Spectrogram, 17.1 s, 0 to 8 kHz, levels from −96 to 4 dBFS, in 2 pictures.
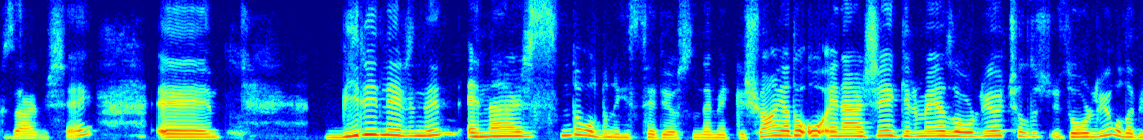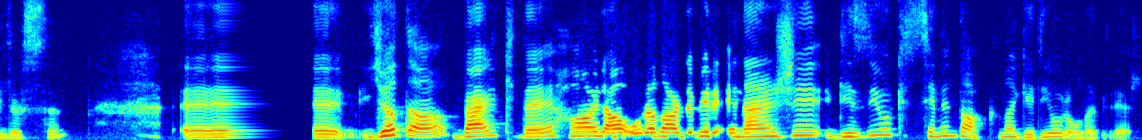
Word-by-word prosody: güzel 170 -2 -7
bir - - -21
şey. 285 +5 -6 0.5
Eee, 190 0 +2 0.8
birilerinin 295 - +2
enerjisinde 245 +6 0
olduğunu 220 - -1
hissediyorsun 170 -1 -6
demek 165 -1 -6
ki 175 - -9
şu 225 +7 -4
an 270 - +1
ya 275 -1 +3
da 280 - +5
o 265 0 +3
enerjiye 250 +2 0
girmeye 255 +1 -1
zorluyor 250 +2 +1
çalış 235 -5 -8
zorluyor 210 +9 0
olabilirsin. 180 - -6 0.9
Eee, 190 0 -3 0.8
ya 270 +9 +5
da 235 -5 +3
belki 230 +2 +3
de 205 +4 0
hâlâ 245 -3 +3
oralarda 225 +1 +4
bir 245 -1 +1 0.2
enerji 230 +6 +1
geziyor 260 - -3
ki - - -24
senin 255 +2 -5
de 240 - 0
aklına 210 +2 -4
geliyor 195 +3 -5
olabilir. 165 - -12
230 Hz, 130 wpm, -20 LUFS, 190-270 Hz, 0.9 s, da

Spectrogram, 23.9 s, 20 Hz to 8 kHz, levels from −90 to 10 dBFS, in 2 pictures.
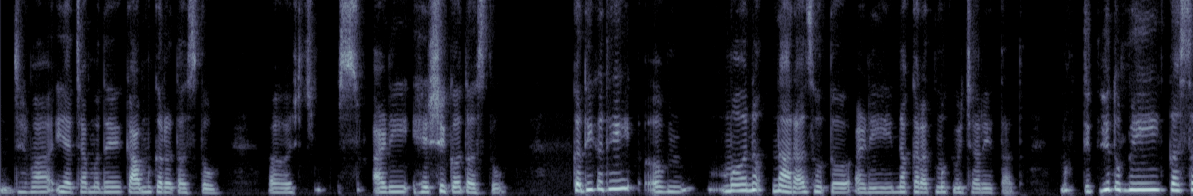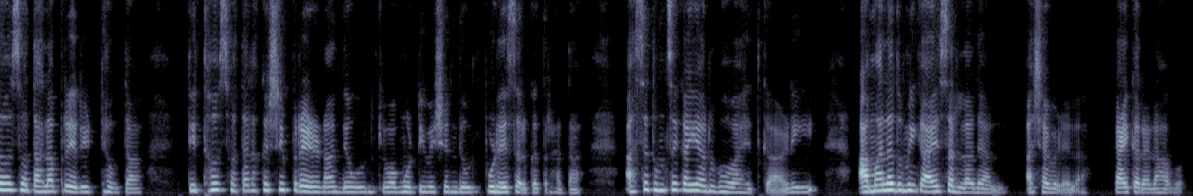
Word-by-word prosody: जेव्हा 200 0 -6
याच्यामध्ये 195 0 -5
काम 185 +1 0
करत 190 -2 -4
असतो 170 -2 -2 0.6
अ, - - -4 0.2
सी 280 - -16 0.2
श - - +1
आणि 200 +1 -2
हे 195 +2 -1
शिकत 200 -1 -1
असतो. 170 -2 -3 0.7
कधी-कधी 310 +6 +4 0.2
अं, 205 0 -4 0.5
मन 250 +2 +4 0.2
नाराज 195 -2 +2
होतं 180 -3 -3
आणि 180 +1 -7
नकारात्मक 195 -1 -5
विचार 180 -1 -7
येतात. 175 -1 -10 0.5
मग 255 - -5
तिथे 230 +6 +3
तुम्ही 275 0 +7
कसं 270 +1 +5
स्वतःला 225 -4 +2
प्रेरित 200 -3 +1
ठेवता? 180 -5 -6 0.5
तिथं 260 +2 +2
स्वतःला 250 -2 -3
कशी 265 +2 +2
प्रेरणा 205 -5 +1
देऊन 195 0 -3
किंवा 195 +1 -3
मोटिव्हेशन 200 0 -3
देऊन 190 -1 -2
पुढे 210 -3 +4
सरकत 180 -3 -3
राहता? 155 -3 -12 0.5
असे 220 +7 +2
तुमचे 270 +1 +4
काही 255 -1 +4
अनुभव 215 -3 -2
आहेत 175 -2 -9
का - - -5
आणि 190 +1 -5 0.6
आम्हाला 240 +4 +9
तुम्ही 255 -1 +4
काय 215 -3 +5
सल्ला 200 -5 0
द्याल, 175 -2 -6 0.3
अशा 195 0 -3
वेळेला? 175 0 -8 0.3
काय 190 -1 +2
करायला 175 -3 -4
हवं? 165 -1 -11
200 Hz, 140 wpm, -21 LUFS, 185-245 Hz, 0.7 s, आम्हाला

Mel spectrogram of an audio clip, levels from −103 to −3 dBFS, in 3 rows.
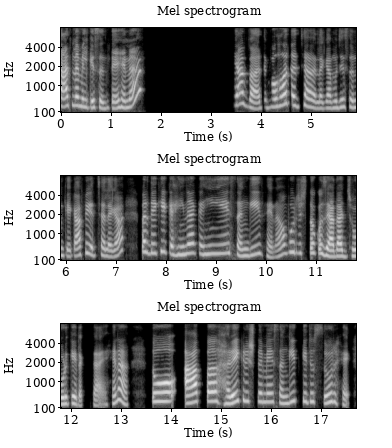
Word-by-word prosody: साथ 290 +1 +6
में 315 0 +3
मिलके 255 -5 -1
सुनते 230 -2 -4
हैं 245 -3 -1
ना? 265 +4 0 2.0
क्या 360 +4 +2
बात 230 - -2
है! 250 - -12
बहुत 325 +7 +1
अच्छा 275 -4 0
लगा 220 +1 -5
मुझे 230 +4 -5
सुन 245 -2 -5
के, 220 -3 -6
काफ़ी 265 +8 0
अच्छा 255 0 -5
लगा। 220 - -2 0.4
पर 370 -1 +2
देखिए, 330 +4 -1
कहीं 275 -1 -1
न 325 +2 +1
कहीं, 300 +1 -5
ये 325 +1 -4
संगीत 270 +2 -4
है 190 - -6
ना, 230 +8 -5
वो 360 +4 -4
रिश्तों 330 - -4
को 160 - -1
ज़्यादा 220 -3 +5
जोड़ 225 +2 +1
के 240 +1 +1
रखता 180 +2 -7
है। 210 - -9
है 260 - +1
ना? 340 - +2 0.5
तो 315 +1 +7 0.3
आप 305 +4 +7 0.3
हर 235 +1 +1
एक 330 +7 +5
रिश्ते 320 -2 -3
में 300 0 -2
संगीत 280 +5 -3
के 320 - -2
जो 305 - -3
सुर 285 +2 -2
हैं, 195 - -4
270 Hz, 165 wpm, -23 LUFS, 235-315 Hz, 2.0 s, तो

